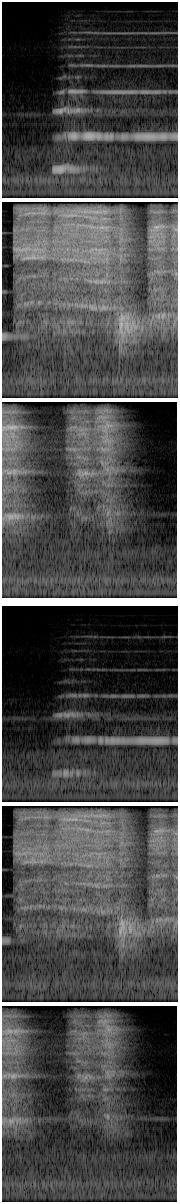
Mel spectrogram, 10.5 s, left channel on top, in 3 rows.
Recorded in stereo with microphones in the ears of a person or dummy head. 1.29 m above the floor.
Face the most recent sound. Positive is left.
turn(degrees=25)  # may be behind; listen again after turning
